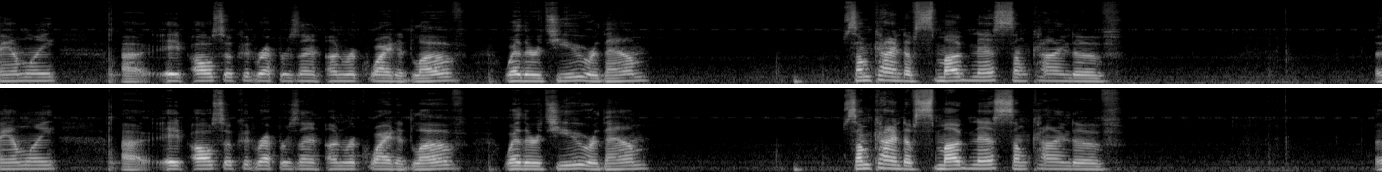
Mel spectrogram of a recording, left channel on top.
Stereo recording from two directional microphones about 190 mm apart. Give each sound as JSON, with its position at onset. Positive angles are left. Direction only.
{"t": 0.0, "sound": "speech", "side_deg": -60}
{"t": 8.4, "sound": "speech", "side_deg": -50}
